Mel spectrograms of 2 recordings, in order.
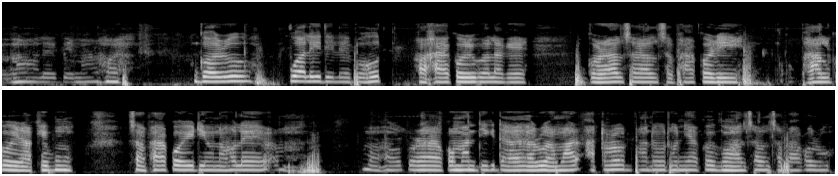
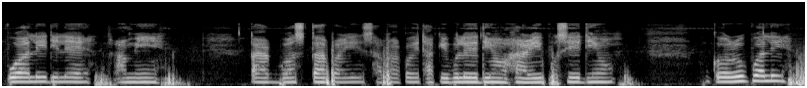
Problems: background sounds at intervals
